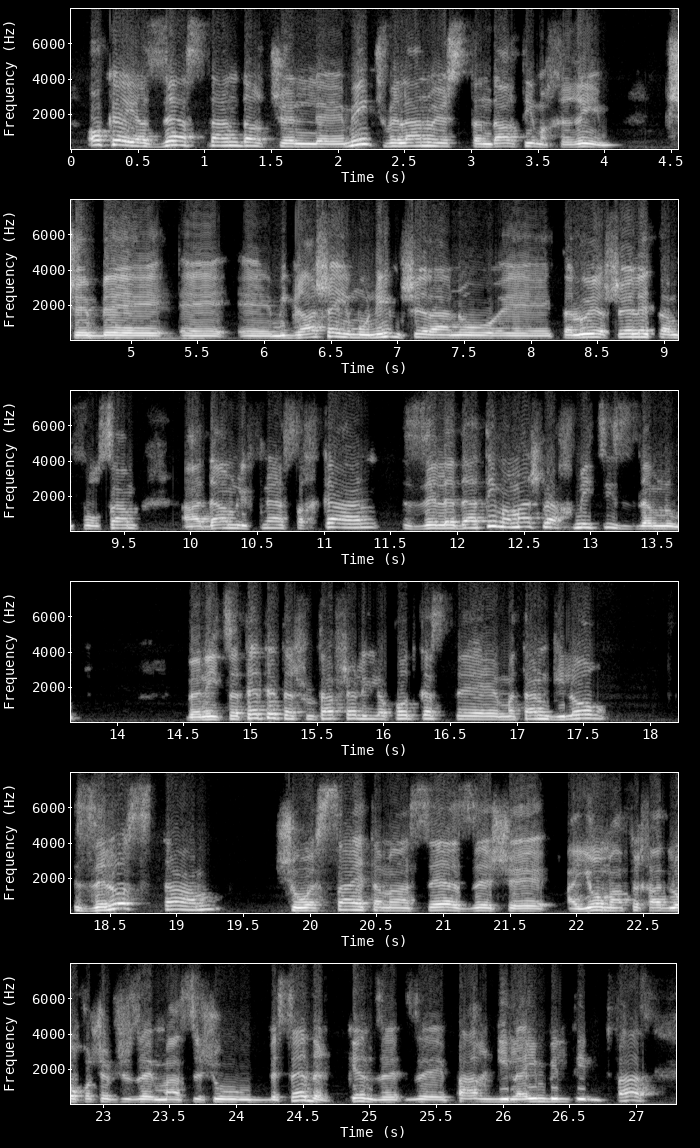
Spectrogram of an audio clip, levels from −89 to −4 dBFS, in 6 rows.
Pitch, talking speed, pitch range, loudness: 175 Hz, 125 wpm, 150-210 Hz, -15 LUFS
